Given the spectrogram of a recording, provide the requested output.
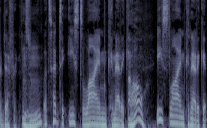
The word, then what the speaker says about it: East Lyme: to be scared of a town called East lime right away because that's the disease spelled the same way too and it's in that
